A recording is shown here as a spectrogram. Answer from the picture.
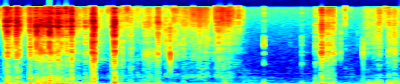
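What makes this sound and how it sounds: A golden utility knife blade scrapes and carves small cubes off a solid, palm-sized pink soap bar with a pre-scored grid, held in the hand. The result is a dense, bright, crackly scraping with sharp crunchy snaps, loudest in the first second. It then thins to softer scratches, with a near-silent gap before a final burst of scraping.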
